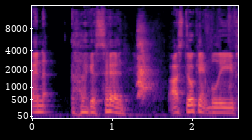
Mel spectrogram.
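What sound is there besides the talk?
dogs playing on the porch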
